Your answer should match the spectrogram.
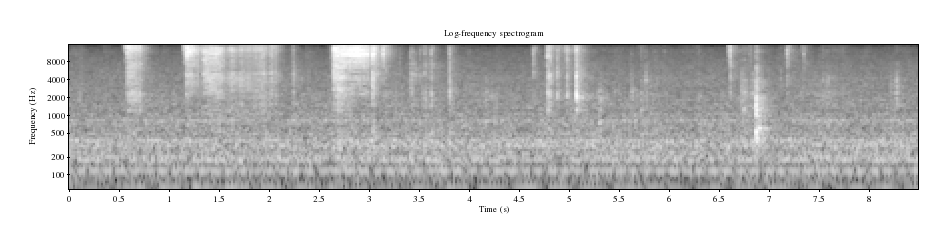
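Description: A nylon cable tie ratcheting through its lock in a few short zips as it is pulled tight around a bundle of PC power cables, then a few light clicks, over a steady low hum.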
